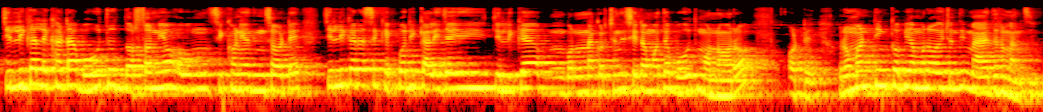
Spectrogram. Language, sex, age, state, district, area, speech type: Odia, male, 30-45, Odisha, Khordha, rural, spontaneous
